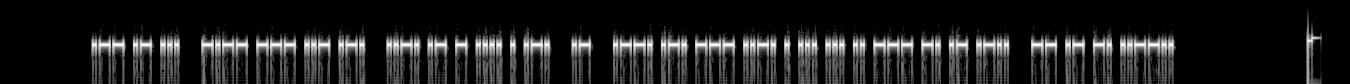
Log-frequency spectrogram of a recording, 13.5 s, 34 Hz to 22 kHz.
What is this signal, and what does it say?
Morse code, heard as a keyed tone, about 34 wpm, 700 Hz. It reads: WAS YOUR FATHER A PROFESSIONAL MAN?
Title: Sentences from Top 1000 Words - Review Part 4 - 35wpm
